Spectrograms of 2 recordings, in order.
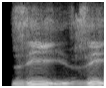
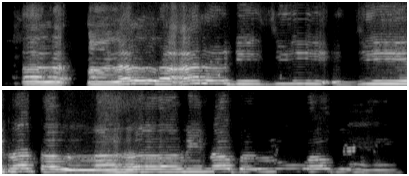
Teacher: patokannya huruf Z dalam bahasa Latin ya. Z, jadi ada gesekan.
